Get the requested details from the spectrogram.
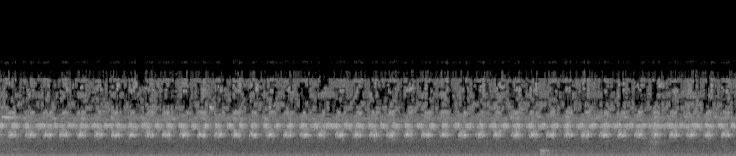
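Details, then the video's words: ['Night-time cricket chorus on a summer evening, high-pitched chirps pulsing evenly about three times per second throughout, with a brief faint extra sound near the end against a low steady hum.'] "Calming Cricket Sounds for Relaxation"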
